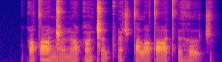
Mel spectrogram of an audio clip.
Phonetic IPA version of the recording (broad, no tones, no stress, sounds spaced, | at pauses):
qʷ ɛ tˤ əː ŋ͡ǁ õ n õ ə̯ qʷ ɛ̃ ǁ ə̃ w pʼ ə̃ ʃ tˤ ɤ l ə˞ tˤ ɛː tʼ ə ɦ ɤ t͡ʃ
